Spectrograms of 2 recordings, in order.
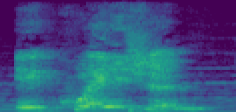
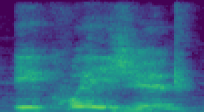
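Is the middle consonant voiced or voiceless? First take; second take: voiced; voiced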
